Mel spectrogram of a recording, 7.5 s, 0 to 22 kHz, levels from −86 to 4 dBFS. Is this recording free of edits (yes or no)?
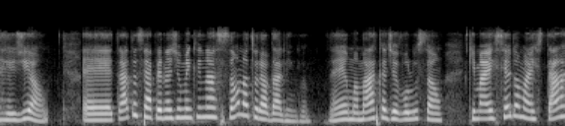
no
